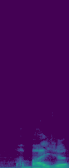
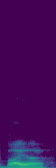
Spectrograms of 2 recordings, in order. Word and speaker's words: Abijah: fourth king of Judah uh abijah or abayah however you want to pronounce it uh actually if you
